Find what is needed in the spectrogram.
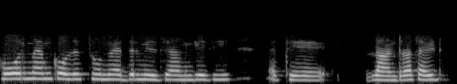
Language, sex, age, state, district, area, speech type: Punjabi, female, 18-30, Punjab, Mohali, rural, conversation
